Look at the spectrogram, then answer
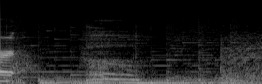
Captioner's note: gasps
